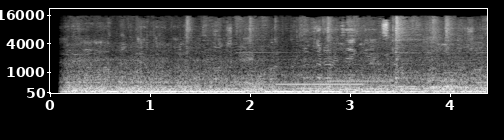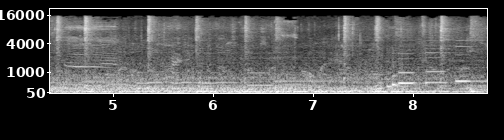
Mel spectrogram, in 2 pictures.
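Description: Voices and scattered musical sounds over a steady low rumble, with many small clicks and knocks.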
